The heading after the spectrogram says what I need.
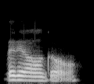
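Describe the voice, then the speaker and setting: A woman co-host in a casual chat, supportive and quick to laugh. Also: medium pitch, creaky, darkish tone, dry recording, dull audio. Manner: giggly, supportive, laughs often.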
